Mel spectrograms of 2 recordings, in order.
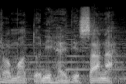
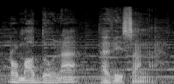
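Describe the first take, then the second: First: The first word ends in an 'i' vowel. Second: The first word ends in an 'a' vowel. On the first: The speaker calls it right. "jadi ramadhani hadis sanah" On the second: The speaker calls it wrong. "bukan ramadhana hadis sanah"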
